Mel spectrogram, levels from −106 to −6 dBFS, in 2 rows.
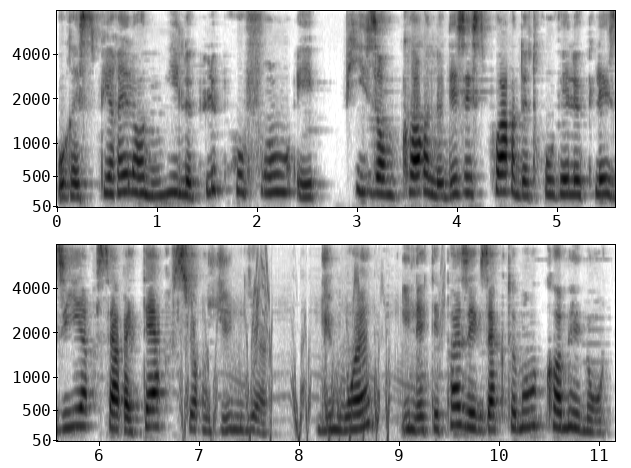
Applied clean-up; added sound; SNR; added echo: neural separator model SepFormer DNS4.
